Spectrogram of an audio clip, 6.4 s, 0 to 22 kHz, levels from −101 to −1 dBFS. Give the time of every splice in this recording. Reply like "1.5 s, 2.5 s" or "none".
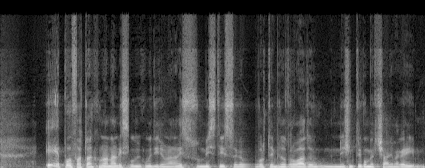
1.9 s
